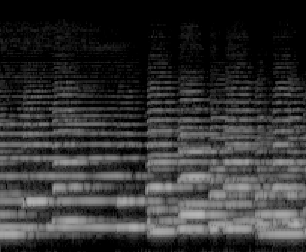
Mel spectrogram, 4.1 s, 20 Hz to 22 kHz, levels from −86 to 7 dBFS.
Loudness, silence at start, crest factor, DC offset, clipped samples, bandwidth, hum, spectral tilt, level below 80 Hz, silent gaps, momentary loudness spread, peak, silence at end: -27 LUFS; 0 s; 14 dB; under 0.1%; under 0.1%; 15.5 kHz; none; -2 dB/octave; -84 dBFS; none; 7 LU; -14 dBFS; 0 s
